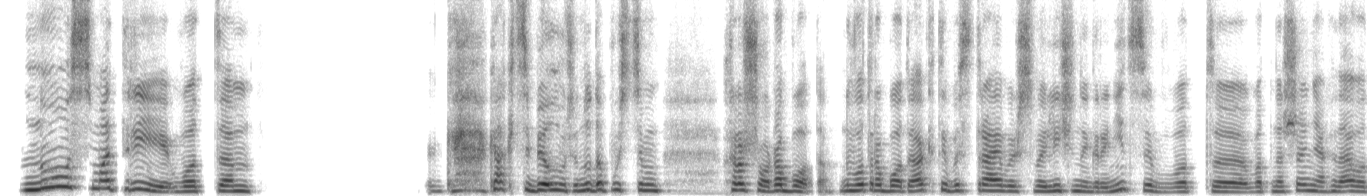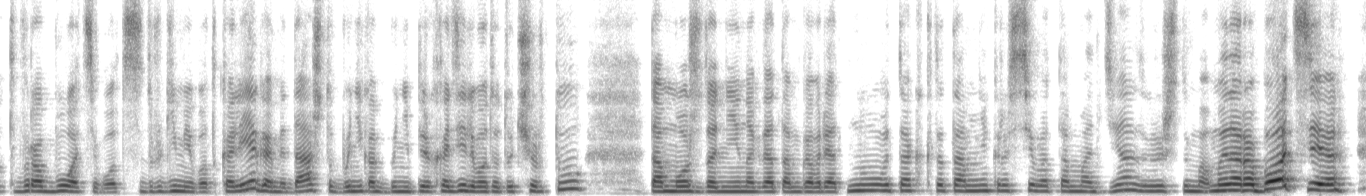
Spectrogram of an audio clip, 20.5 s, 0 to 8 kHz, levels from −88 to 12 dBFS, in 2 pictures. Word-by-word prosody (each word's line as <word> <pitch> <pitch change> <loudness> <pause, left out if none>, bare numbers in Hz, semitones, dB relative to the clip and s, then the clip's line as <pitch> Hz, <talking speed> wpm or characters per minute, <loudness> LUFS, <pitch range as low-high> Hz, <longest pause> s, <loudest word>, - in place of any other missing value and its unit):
Ну, 345 +10 +5
смотри, 310 - +2
вот, 205 +3 -1
эм 215 -1 +1 1.3
К 210 +1 -3
как 295 -1 -1
тебе 250 -1 +7
лучше? 245 -2 0
Ну, 255 +3 +1
допустим, 250 -3 -1 0.4
хорошо, 255 -5 +2
работа, 210 -5 0
ну 230 - -3
вот 240 +2 +2
работа, 215 -3 0
как 235 +3 0
ты 255 - -5
выстраиваешь 225 -2 0
свои 210 -2 -3
личные 220 -1 -3
границы 230 +7 -4
вот, 185 +1 -8
э, 185 -2 +1
в 180 - -12
отношениях, 200 +2 -4
да, 210 0 -1
вот 200 -1 -7
в 195 - -8
работе, 200 -3 -1
вот 170 +1 -7
с - - -2
другими 200 +2 -5
вот 180 0 -8
коллегами, 215 - -1
да, 200 +6 -2
чтобы 205 -5 -9
они 205 +1 -3
как 195 -3 -5
бы 195 - -7
не 195 - -4
переходили 205 +2 -3
вот 195 0 -4
эту 200 +1 -7
черту? 225 +10 -6 0.5
Там, 200 0 0
может, 205 -1 -1
они 195 0 -2
иногда 190 0 -1
там 190 -1 -5
говорят: 190 0 -2
"Ну, 235 +1 -2
это 230 0 -4
как-то 235 0 -8
там 220 -1 -3
некрасиво 230 -1 -5
там 205 -1 -6
оденусь. 215 +6 -6
Вы 210 0 -3
что, 210 +1 -9
мы, 200 -3 -3
мы 235 +2 +4
на 250 0 +6
работе! 260 -2 +8
215 Hz, 185 wpm, -20 LUFS, 195-240 Hz, 1.3 s, работе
